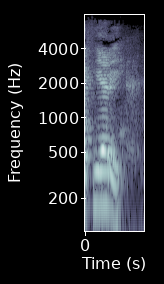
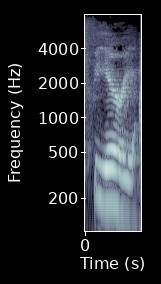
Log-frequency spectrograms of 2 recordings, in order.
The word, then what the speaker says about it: Fieri: And it may be pronounced Fieri. The panelists were saying Fieri, so I'm assuming that they know how it's pronounced.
